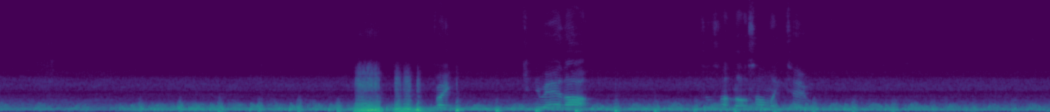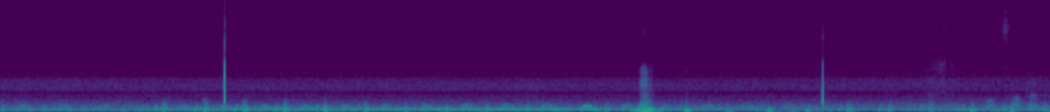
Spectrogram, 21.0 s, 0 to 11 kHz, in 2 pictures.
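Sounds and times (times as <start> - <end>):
fetal heartbeat on doppler: 0.0 - 21.0
static: 0.0 - 21.0
rubbing noise: 1.4 - 5.0, 12.5 - 20.8.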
